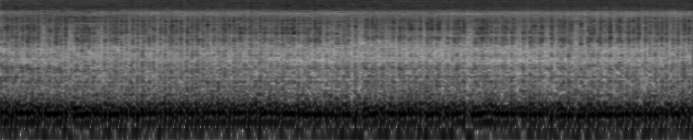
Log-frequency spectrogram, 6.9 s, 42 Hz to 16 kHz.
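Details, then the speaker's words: Freshly built forged Nissan RB30ET turbo six in an R31 wagon, first start with healthy oil pressure and fresh cooling system; deep, steady, even note with no knocks or rattles, super responsive: normal running. "motor she SS good but sounds real good and it's super responsive like straight away this is going to be sick"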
